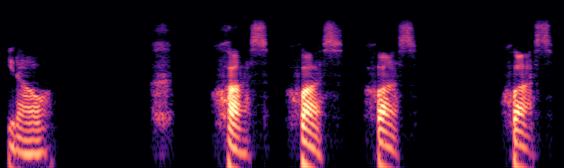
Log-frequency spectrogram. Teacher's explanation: So one way to look at this is that it's the ha ha, like in German Bach, but then with rounded lips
